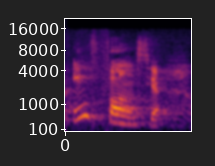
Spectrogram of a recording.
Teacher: infância tem um som mais fechado, tanto por conta do acento circunflexo, quanto por causa da consoante que vem depois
